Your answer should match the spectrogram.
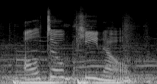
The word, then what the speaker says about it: Alto Pino: going to be called Alto Pino altoo Pino pino there's no till day over the end what's a till day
